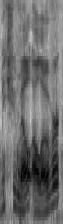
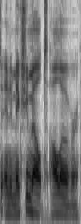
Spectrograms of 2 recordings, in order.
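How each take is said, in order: First: "melt all over" lifted into a question; questioning echo. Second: Said in the usual way. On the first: Retold or imitated. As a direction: repeat "makes you melt all over" wonderingly, rising. Echoes the answer as question.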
